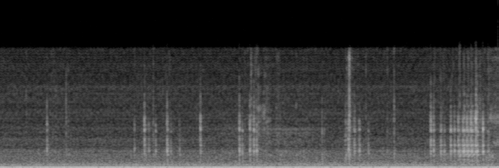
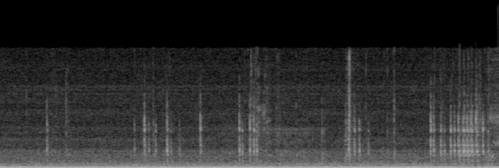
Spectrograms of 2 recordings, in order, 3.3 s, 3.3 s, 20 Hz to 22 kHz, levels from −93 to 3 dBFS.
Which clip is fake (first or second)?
first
